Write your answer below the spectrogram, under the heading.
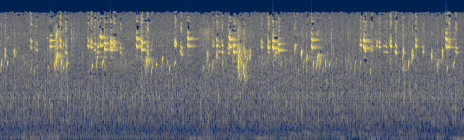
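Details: European goldfinch song in lively bursts of ringing, high-pitched twitters and buzzy trills, with short pauses between phrases.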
